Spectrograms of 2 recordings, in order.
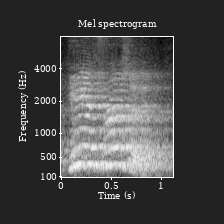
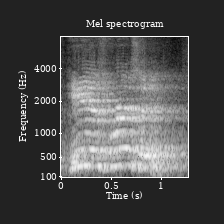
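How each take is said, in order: First: High, ringing shout of the proclamation; louder yell. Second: High ringing proclamation shouted out; yelled out. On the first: Priest calling again, louder, over the rally. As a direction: belt it out louder. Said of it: "He yelled a little bit louder". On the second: Priest shouting over the communist speaker. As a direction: call it out over the crowd. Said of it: "he yelled out". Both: Retold or imitated.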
